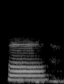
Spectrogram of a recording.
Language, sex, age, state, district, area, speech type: Bengali, female, 18-30, West Bengal, Jhargram, rural, conversation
